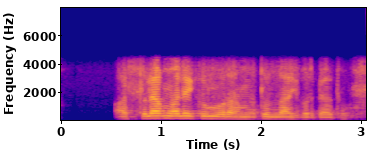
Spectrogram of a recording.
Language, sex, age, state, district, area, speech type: Urdu, male, 45-60, Bihar, Araria, rural, conversation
